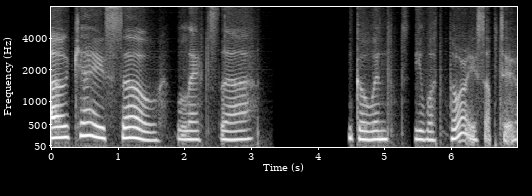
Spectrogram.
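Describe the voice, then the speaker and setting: A woman with a Norwegian accent speaks at a medium pitch in a dark, mellow tone. Her pace is very slow, with long, frequent pauses. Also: ordinary pitch variation. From Norway. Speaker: podcast co-host. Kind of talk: casual chat.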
